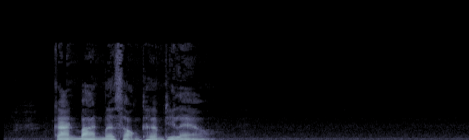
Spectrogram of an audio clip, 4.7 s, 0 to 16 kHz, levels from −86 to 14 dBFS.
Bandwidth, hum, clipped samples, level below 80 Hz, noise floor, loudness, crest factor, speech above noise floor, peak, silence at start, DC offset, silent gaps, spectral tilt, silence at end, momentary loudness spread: 11.5 kHz; none; under 0.1%; -46 dBFS; -63 dBFS; -26 LUFS; 26 dB; 39 dB; -4 dBFS; 0.55 s; under 0.1%; none; -7.5 dB/octave; 2.55 s; 12 LU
